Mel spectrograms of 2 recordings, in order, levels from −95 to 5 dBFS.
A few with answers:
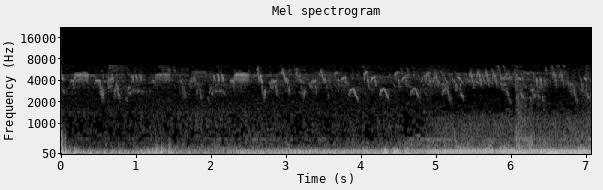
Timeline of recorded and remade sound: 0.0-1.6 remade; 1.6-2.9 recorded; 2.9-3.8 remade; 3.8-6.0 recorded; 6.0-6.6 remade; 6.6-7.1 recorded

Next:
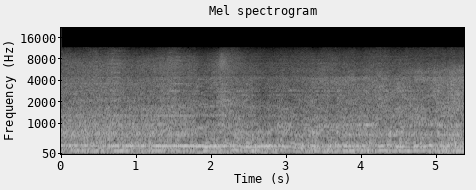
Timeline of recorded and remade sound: 0.0-1.8 recorded; 1.8-3.7 remade; 3.7-4.2 recorded; 4.2-5.0 remade; 5.0-5.4 recorded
